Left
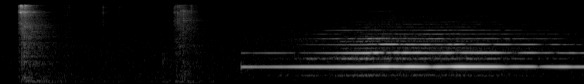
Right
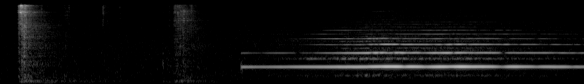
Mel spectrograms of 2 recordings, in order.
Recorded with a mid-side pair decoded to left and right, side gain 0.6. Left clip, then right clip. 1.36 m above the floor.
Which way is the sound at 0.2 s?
35° right.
